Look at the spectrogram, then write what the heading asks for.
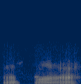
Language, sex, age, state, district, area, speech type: Assamese, male, 45-60, Assam, Dhemaji, urban, conversation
